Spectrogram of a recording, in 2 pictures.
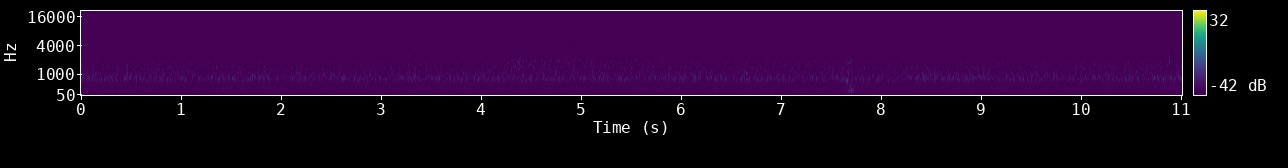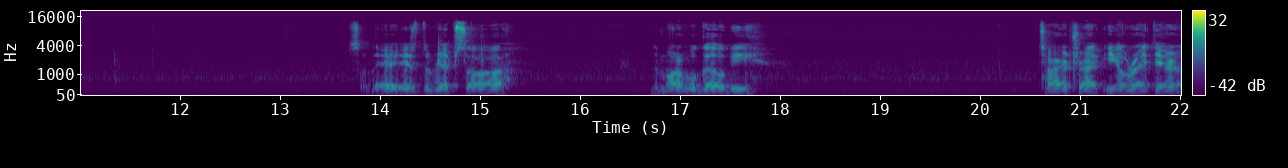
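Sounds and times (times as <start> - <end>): aquarium equipment hum: 0.0 - 22.0.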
